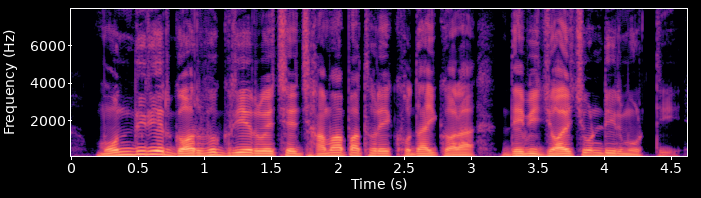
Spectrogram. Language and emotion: Bengali, neutral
